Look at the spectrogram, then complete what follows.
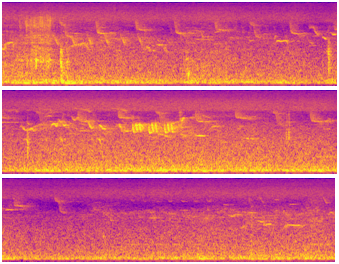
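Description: Songbirds chirping in the dawn chorus: many short, quick, falling chirps over a faint steady background hiss.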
